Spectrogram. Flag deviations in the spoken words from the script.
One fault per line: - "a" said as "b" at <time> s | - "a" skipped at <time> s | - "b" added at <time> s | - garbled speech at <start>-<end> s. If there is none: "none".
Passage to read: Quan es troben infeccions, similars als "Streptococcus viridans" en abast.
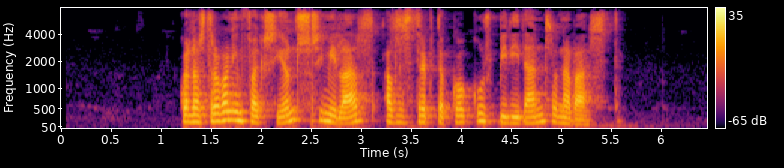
none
